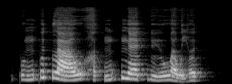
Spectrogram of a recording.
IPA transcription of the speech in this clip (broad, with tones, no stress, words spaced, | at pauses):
pʊ˨˥ŋpɵ˥t̚laː˨˥w hɐ˨k̚mʊ˥k̚ŋɛː˧k̚ yː˨˥wɐ˨˩wjɵ˥t̚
